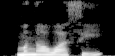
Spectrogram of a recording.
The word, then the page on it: mengawasi: Indonesian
